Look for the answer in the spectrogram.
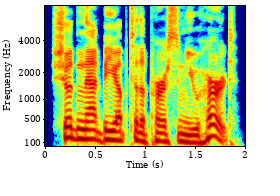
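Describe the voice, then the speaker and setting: Man doing a stern mom scolding, pitched up, blunt. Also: expressive, fairly quick, a bit bright, dry recording, studio quality, natural voice. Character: stern scolding middle-aged mother.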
